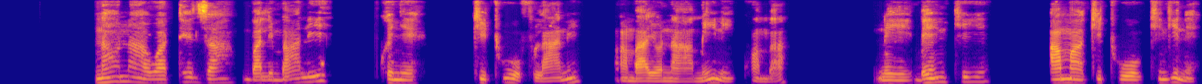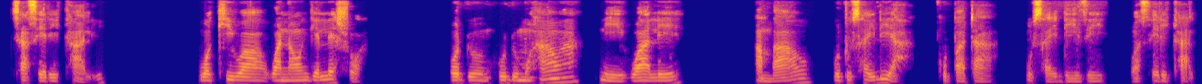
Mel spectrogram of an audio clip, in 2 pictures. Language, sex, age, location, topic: Swahili, male, 18-24, Nakuru, government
